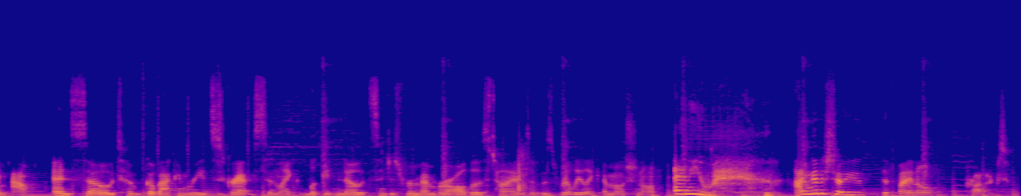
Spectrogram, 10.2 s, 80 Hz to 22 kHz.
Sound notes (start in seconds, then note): 7.0 laughing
